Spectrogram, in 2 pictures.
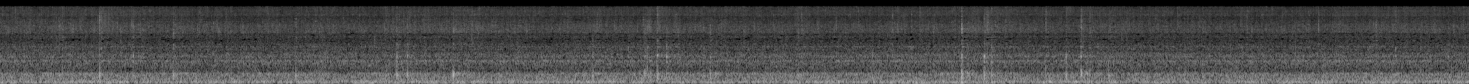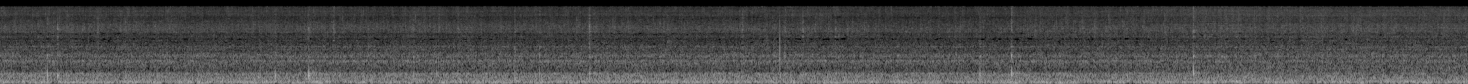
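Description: Chicken breasts frying in a covered pan: a steady sizzle with scattered small crackles.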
